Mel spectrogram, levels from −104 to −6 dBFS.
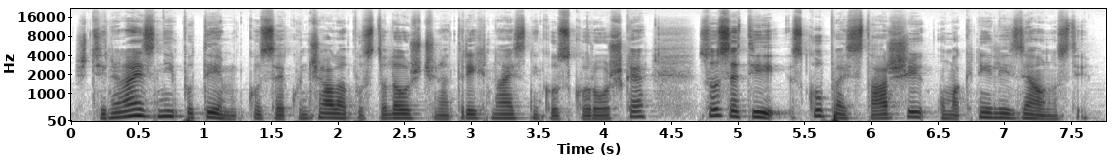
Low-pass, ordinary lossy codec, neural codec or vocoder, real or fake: none; none; none; real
